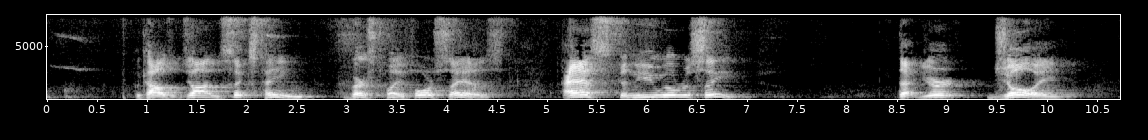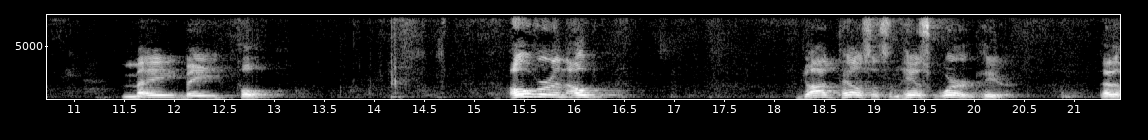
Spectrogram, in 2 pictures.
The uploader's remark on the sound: This is an audio recording of the Sunday morning worship service at Persia United Methodist Church in Rogersville, TN.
